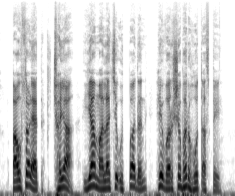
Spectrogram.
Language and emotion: Marathi, neutral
